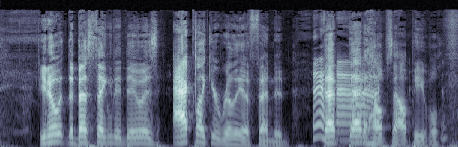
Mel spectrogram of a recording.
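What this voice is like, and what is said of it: Usual voice. Nothing is said of it.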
